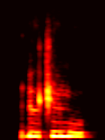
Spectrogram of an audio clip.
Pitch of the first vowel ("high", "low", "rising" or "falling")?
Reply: low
